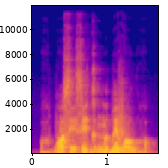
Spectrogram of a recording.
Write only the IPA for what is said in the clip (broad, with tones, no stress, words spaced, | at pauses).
ɔ̤˩bɔ˧˥ se˩˧˩se˥ɡə˩˧˩ ŋ͡mɘ˥bɛ˥vɔ˩˧˩wɔ̤˩˧˩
